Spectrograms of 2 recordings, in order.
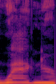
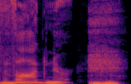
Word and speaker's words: Wagner: with them you may it's spelled with a W so you may be pronouncing in a Wagner but it's Vagner and this gentleman um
